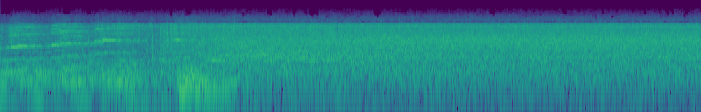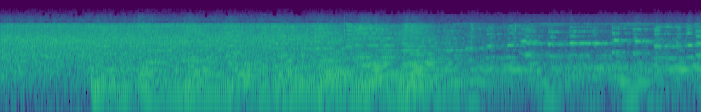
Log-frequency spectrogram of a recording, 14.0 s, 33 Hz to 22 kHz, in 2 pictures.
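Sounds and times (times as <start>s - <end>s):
orchestra playing: 0.0s - 2.1s, 7.9s - 14.0s
audience applauding: 1.5s - 11.5s.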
